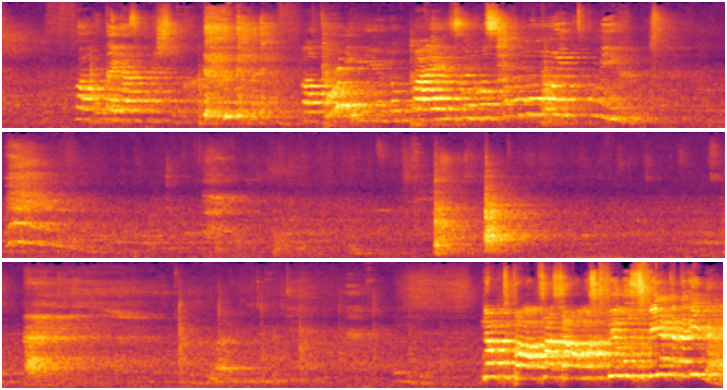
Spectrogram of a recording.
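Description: A young woman speaks with strong feeling into a microphone, her voice filling an echoing room.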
